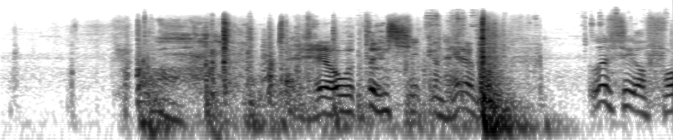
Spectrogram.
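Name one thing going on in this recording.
A person climbs into a vehicle seat with a rustle and thump.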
